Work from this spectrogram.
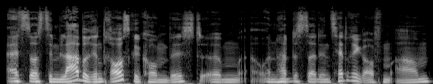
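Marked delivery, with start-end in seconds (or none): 0.6-1.1 "Labyrinth" punched on the opening LA; stress first syllable. Shown as a demonstration. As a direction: lean hard on LA in "Labyrinth". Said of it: "die betonen immer die erste Silbe". („Labyrinth“ vorne auf LA betont)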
